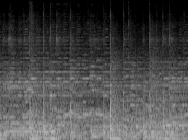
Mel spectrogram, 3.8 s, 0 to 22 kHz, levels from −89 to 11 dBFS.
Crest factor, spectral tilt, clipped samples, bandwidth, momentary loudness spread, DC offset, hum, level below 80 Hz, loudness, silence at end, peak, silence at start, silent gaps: 18 dB; -7 dB/octave; under 0.1%; 14.5 kHz; 5 LU; under 0.1%; none; -30 dBFS; -24 LUFS; 0 s; -4 dBFS; 0 s; none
